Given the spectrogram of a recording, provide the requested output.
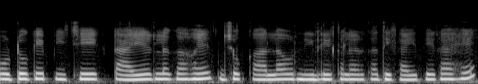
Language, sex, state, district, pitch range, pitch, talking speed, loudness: Hindi, female, Chhattisgarh, Jashpur, 230-245 Hz, 235 Hz, 215 wpm, -14 LUFS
